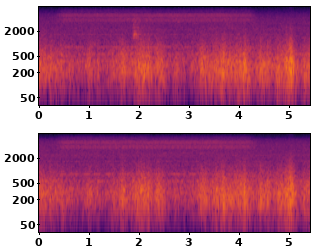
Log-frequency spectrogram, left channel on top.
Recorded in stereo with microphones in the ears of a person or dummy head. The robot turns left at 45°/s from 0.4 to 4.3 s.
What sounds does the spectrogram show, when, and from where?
Only background noise.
